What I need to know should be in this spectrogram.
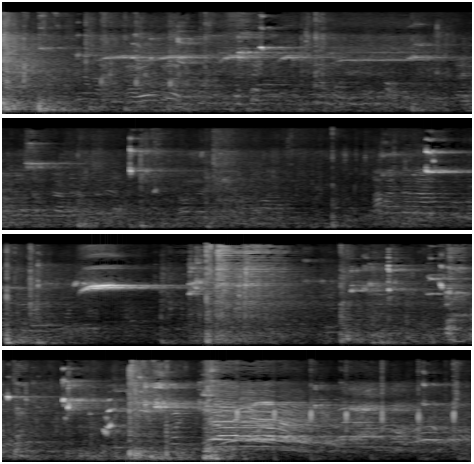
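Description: Sneakers squeak on the hard floor.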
